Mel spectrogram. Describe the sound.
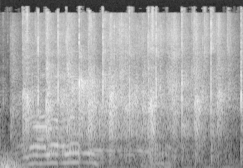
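Audience applause, a dense steady patter of many hands clapping throughout, with a voice briefly calling out over it near the start.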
